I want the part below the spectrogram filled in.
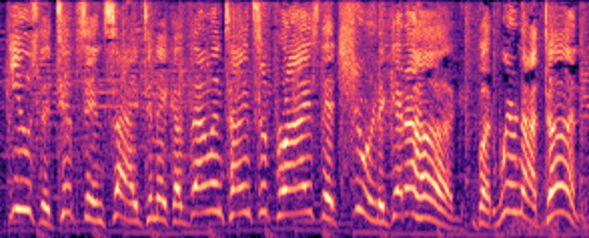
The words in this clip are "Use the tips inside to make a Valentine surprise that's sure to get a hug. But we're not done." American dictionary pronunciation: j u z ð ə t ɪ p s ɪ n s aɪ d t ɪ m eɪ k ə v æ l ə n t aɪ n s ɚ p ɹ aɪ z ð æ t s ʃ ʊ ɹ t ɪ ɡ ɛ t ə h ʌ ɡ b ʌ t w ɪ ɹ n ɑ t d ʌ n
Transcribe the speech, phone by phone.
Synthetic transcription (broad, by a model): j u z ð ə t ɪ p s ɪ n s aɪ d t ɪ m eɪ k ə v æ l ə n t aɪ n s ɚ p ɹ aɪ z ð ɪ t ʃ ʊ ɹ t ɪ ɡ ɛ t ə h ʌ ɡ b ʌ t w ɪ ɹ n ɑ t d ʌ n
